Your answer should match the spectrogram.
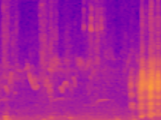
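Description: A goat bleats once, loudly, in the last half second after a quiet stretch.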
